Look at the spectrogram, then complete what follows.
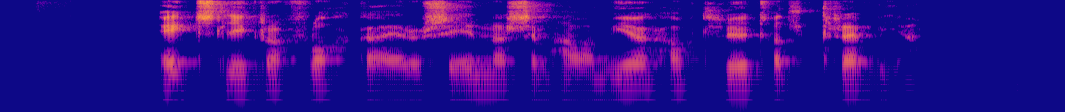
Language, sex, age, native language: Icelandic, male, 30-39, Icelandic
